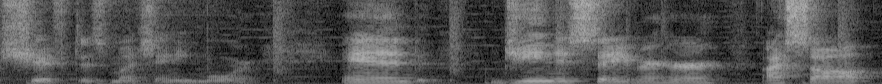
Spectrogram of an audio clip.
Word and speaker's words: Jean: peek oh my goodness i don't know why i'm saying gene i know it's pronounced jean but it's i'm gonna start saying jean that's how it's pronounced it's just you read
